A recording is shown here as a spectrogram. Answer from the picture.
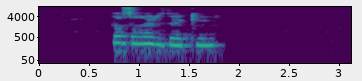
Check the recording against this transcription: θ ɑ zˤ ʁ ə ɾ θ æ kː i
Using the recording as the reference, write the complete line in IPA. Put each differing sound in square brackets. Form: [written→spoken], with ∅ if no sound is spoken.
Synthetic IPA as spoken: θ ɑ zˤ ʁ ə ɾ [θ→ð] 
